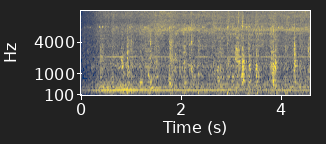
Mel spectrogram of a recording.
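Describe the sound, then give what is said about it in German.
A small pump bubbles and gurgles inside a running corrugated cardboard machine in a factory making cardboard from recycled paper. Irregular soft pops sit over a steady mechanical hum with a constant low drone, moderately loud throughout with no voices. “Wir können reinschauen und irgendetwas blubbert hier komisch.”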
